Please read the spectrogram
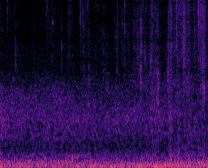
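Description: Hoofbeats of a Morgan horse moving around a dirt arena, heard as irregular soft thuds and sharper ticks that become more frequent in the second half, over a steady low rumble on the microphone.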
